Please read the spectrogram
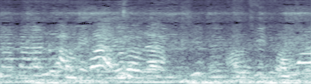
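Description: Indistinct chatter: several people talking among themselves, with a steady low hum underneath.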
